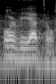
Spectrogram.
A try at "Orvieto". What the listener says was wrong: Now, oh, you roll the R a little bit more. Roll the R.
